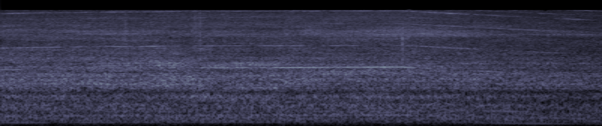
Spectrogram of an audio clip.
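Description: Breville Juice Fountain centrifugal juicer running steadily with a motor hum and a whirring spin. The hum drops a little in pitch about three seconds in, and the sound eases slightly.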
